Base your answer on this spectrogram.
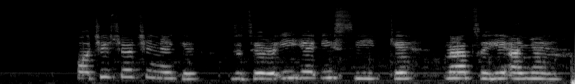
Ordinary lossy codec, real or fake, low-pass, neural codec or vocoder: none; fake; 19.8 kHz; vocoder, 44.1 kHz, 128 mel bands every 512 samples, BigVGAN v2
